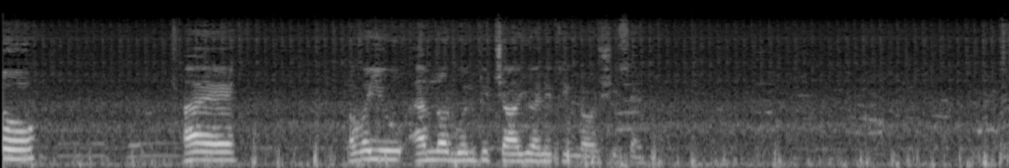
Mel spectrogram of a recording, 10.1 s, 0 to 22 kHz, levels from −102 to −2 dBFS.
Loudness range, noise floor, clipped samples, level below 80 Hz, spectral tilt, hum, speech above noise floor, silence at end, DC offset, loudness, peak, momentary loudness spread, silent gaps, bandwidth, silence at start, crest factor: 18 LU; -52 dBFS; under 0.1%; -58 dBFS; -6.5 dB/octave; none; 22 dB; 0 s; under 0.1%; -31 LUFS; -14 dBFS; 24 LU; none; 14 kHz; 0.05 s; 18 dB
